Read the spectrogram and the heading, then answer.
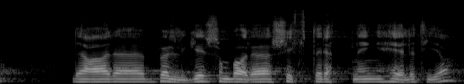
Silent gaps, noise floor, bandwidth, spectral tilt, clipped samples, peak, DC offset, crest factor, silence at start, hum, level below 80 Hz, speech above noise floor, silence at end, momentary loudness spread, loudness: none; -67 dBFS; 14.5 kHz; -5.5 dB/octave; under 0.1%; -18 dBFS; under 0.1%; 18 dB; 0 s; none; -80 dBFS; 33 dB; 0.05 s; 7 LU; -35 LUFS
